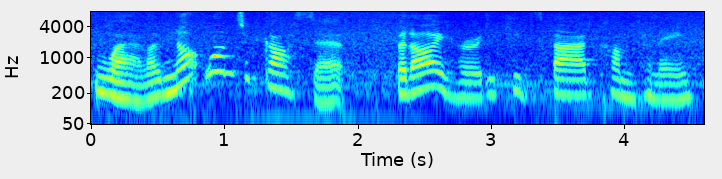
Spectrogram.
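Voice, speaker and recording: A woman's voice: on the low side, sing-song, measured pace, noisy background. A woman voicing a gossipy small-town busybody in a medieval video game. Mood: coy, gossipy.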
